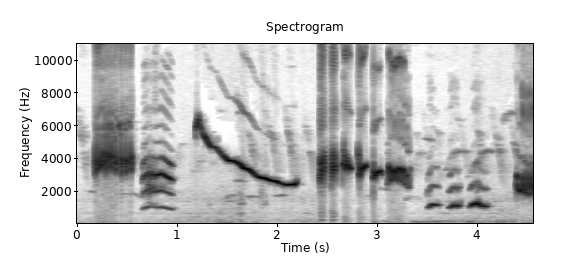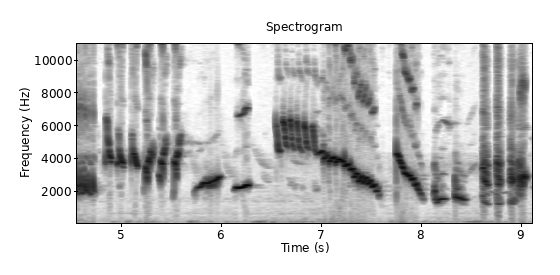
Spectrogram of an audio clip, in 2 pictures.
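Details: Lively Asian pied starling song with full varied content, played to prompt captive starlings to sing: a long descending whistle, then clusters of short chattering notes, rising slurs and harsh rasping bursts, closely packed.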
